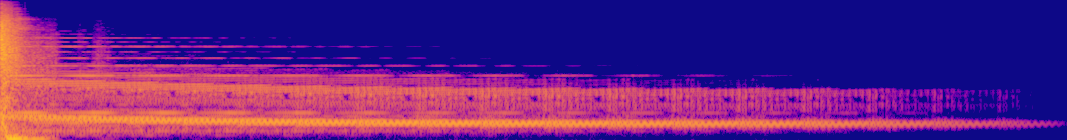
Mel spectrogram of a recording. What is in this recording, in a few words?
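SYN right, Production Effects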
